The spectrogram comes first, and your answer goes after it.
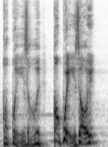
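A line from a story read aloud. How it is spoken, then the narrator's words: Old man stammering. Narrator (Vietnamese): Lão, miệng lắp bắp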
